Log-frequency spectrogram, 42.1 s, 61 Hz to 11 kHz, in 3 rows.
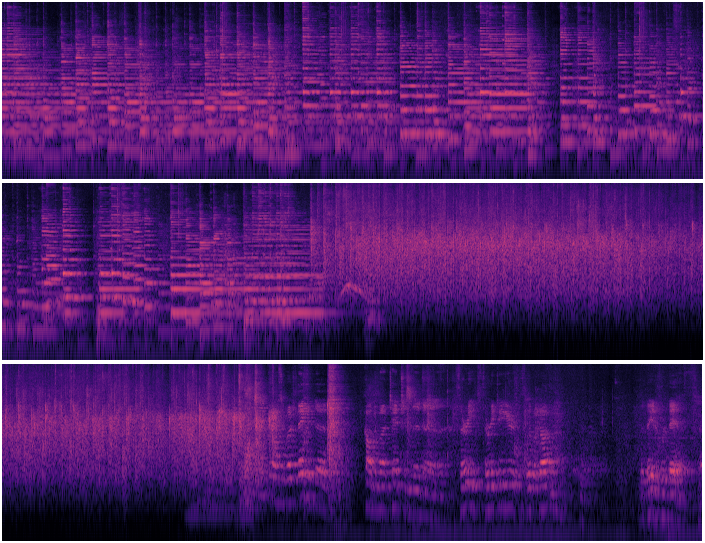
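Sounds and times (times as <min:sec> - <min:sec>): acoustic guitar blues: 0:00.0 - 0:20.6
audience applauding: 0:20.2 - 0:33.7.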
